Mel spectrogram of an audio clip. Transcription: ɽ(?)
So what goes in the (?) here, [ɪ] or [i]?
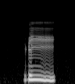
i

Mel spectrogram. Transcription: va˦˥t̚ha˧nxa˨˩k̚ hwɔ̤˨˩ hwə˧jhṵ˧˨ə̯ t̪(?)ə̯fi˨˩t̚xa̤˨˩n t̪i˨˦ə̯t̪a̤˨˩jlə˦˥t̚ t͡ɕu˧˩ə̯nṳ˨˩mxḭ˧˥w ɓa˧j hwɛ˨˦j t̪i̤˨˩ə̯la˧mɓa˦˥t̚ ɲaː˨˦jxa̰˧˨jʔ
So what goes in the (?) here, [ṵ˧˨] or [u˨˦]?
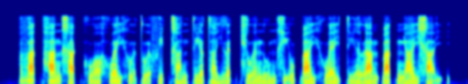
ṵ˧˨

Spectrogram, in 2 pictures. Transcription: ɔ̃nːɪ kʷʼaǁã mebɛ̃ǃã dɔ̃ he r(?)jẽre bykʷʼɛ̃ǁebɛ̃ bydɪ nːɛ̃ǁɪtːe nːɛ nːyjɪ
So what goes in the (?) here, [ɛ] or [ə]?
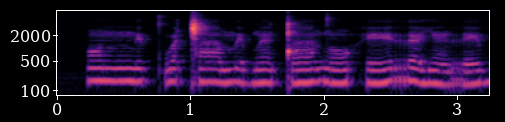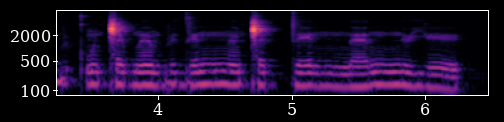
ɛ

